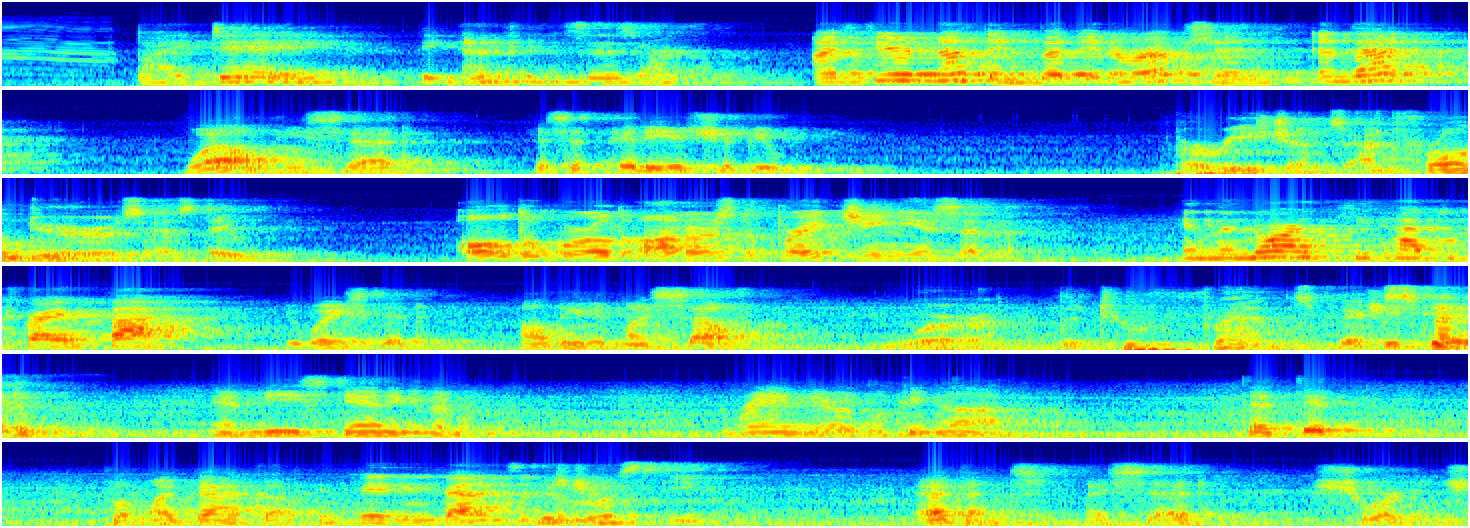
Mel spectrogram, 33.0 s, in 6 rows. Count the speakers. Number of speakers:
6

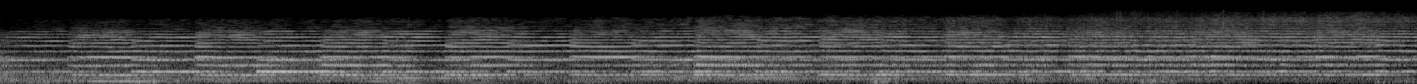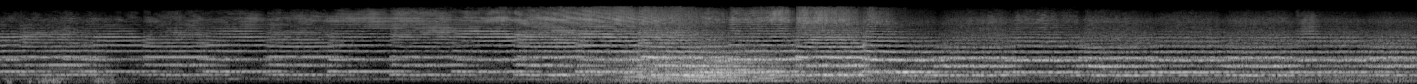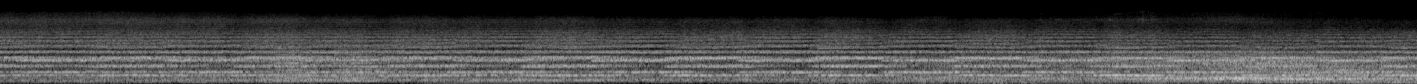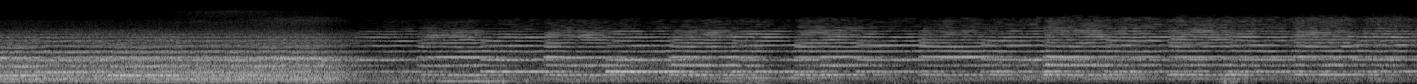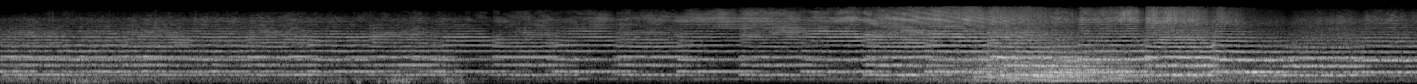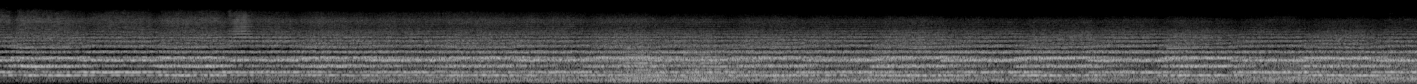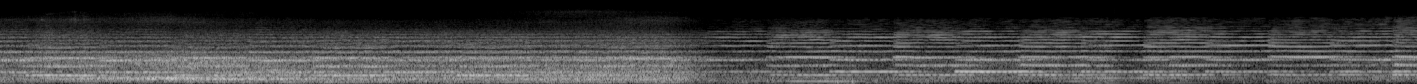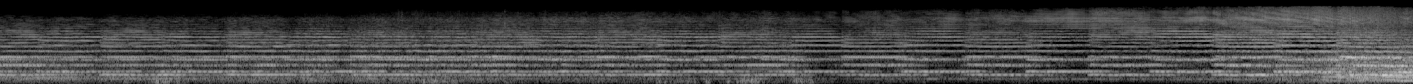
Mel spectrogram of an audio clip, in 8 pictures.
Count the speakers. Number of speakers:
0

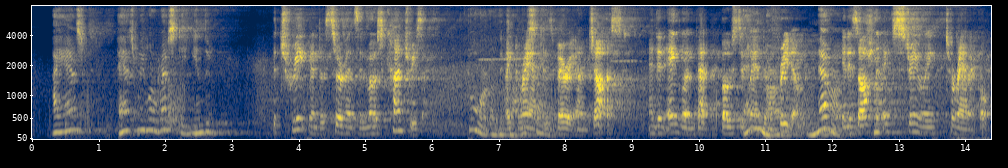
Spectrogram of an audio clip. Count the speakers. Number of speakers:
2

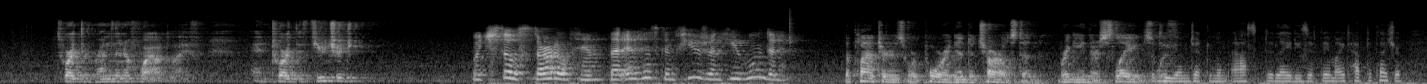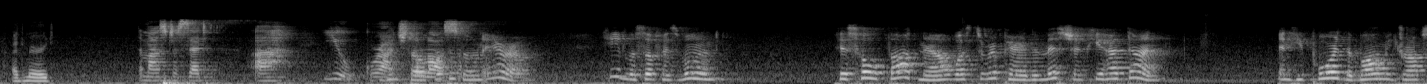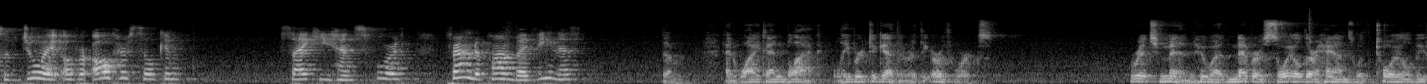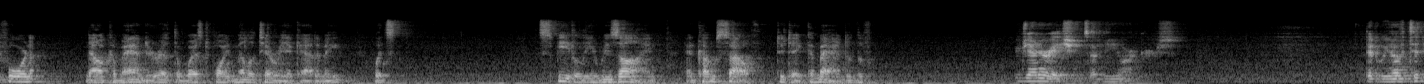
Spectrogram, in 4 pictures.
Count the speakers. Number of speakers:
5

